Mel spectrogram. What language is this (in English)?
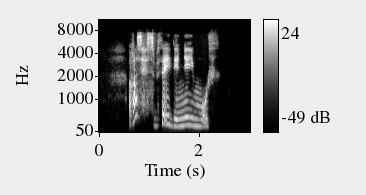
Kabyle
